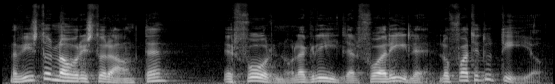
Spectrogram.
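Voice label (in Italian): "foarile", vocabolario dialettale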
